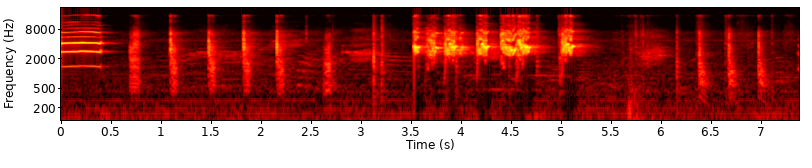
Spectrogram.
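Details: Javan myna calls used as a lure to draw calls from other birds: a clear whistled tone, spaced dry clicks, then a loud harsh chattering burst followed by more sparse clicks.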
